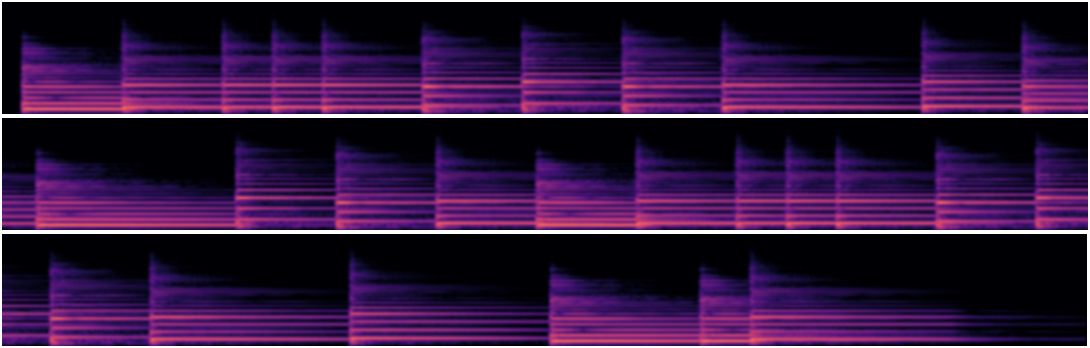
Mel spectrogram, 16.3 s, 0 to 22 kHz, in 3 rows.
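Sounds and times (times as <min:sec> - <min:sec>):
guitar melody on several strings: 0:00.1 - 0:16.0.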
